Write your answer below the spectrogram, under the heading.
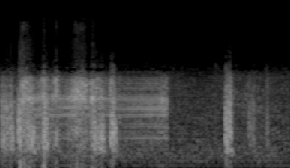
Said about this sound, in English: That whirring sound is, to my knowledge, has always been a fan in the spacecraft. A glycol pump, more likely.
